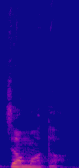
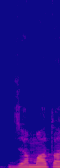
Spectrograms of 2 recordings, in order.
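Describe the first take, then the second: First: Said in the usual way. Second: जमाता with short ja; mispronunciation. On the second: Shown as a demonstration. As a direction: say ja-maa-taa for जमाता. (जमाता, छोटा ज) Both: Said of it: "नहीं".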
